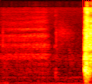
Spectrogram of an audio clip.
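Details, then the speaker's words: Single short, loud cough at the end of a quiet stretch. The speaker says they are coughing too much and not feeling well, suspects allergies, and is not coughing up blood. "Yeah, I'm coughing too much, so I probably should end the stream now and stop talking."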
